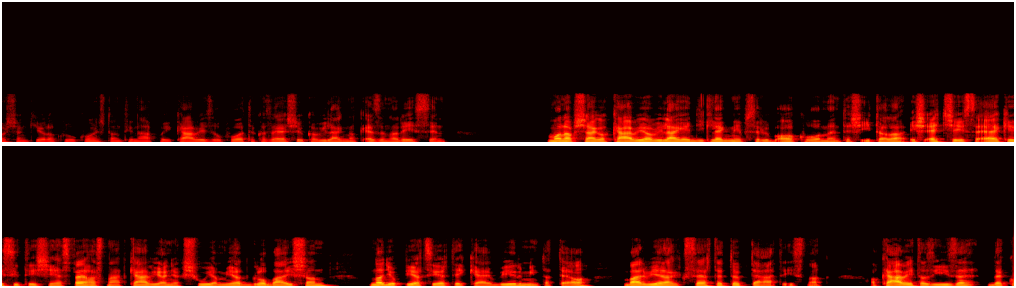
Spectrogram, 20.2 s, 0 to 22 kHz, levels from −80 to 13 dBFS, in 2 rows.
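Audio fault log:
0.12–4.56 s, automatic gain rising: the automatic gain control judged the incoming level too low and kept turning its gain up over these roughly four and a half seconds, adding about 16 dB in total. Because it works on the whole microphone signal, the voice and the background noise swell together in a slow, steady climb instead of a jump, so the speech grows louder and the room grows louder through the call-style band that stops around 8 kHz.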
